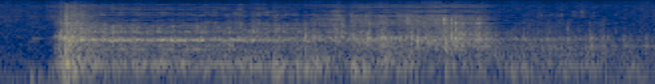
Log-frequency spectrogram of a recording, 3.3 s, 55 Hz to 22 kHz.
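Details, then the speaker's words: 4.6L Ford with intake manifold, water pump and rust problems: over the running engine, a rough, scratchy whir with a faint steady squeal rising from the belt tensioner, found with a homemade stethoscope. Worn belt tensioner pulley bearing. "I knew this was making noise here's a little better look at the belt tensioner but I want you to listen to it doesn't that sound"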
